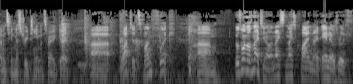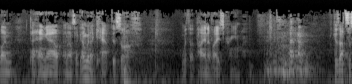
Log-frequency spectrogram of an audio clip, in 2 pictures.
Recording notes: From the Chicago Nerd Comedy Festival! The fest was kind enough to let us record a Your Stories podcast there to cap off opening night, so we asked some of our favorite performers from across all three days of comedy to come share stories.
